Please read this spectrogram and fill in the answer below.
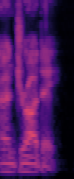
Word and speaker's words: Andrade: is what it is it's a Spanish name as far as I'm aware and the Spanish pronounce it and draw day you know slap the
